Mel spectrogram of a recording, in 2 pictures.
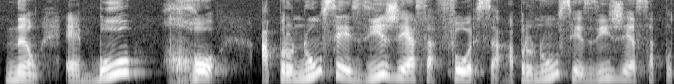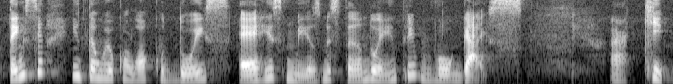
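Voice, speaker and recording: A woman with a Brazilian accent gives a video lesson to young schoolchildren. She speaks very slowly and stretches each word so the children can hear its sounds, with a voice of middling pitch. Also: expressive, dark tone. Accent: Brazilian Portuguese. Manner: slow, drawn-out words, stressing sounds for children. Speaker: teacher.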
